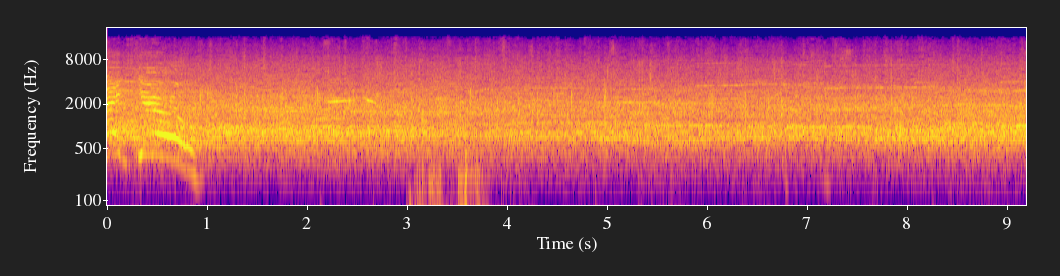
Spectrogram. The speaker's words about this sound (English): She's taken the podium. We'll take you there now, live from the DNC at the United Center in Chicago. Thank you all so much. Warm ovation for Hillary Clinton in the bowl.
